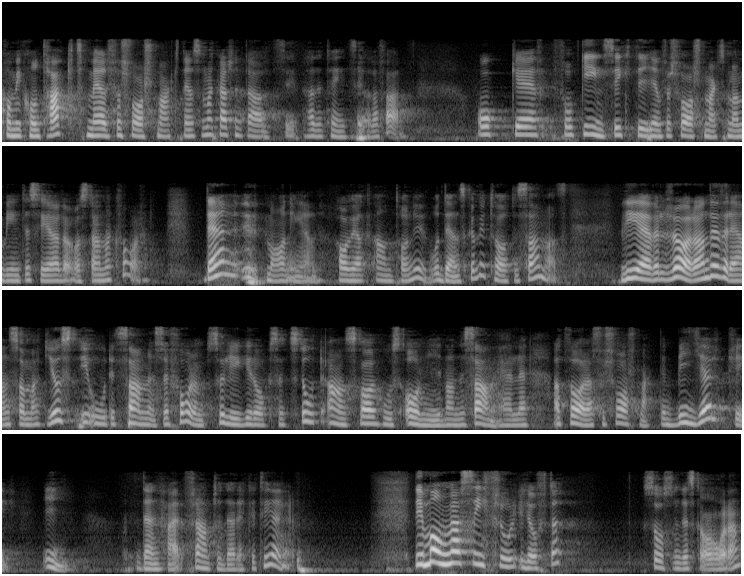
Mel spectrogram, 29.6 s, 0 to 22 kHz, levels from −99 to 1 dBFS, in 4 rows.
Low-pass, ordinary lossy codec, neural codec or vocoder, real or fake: 7.2 kHz; none; autoencoder, 48 kHz, 32 numbers a frame, DAC-VAE, trained on Japanese speech; fake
